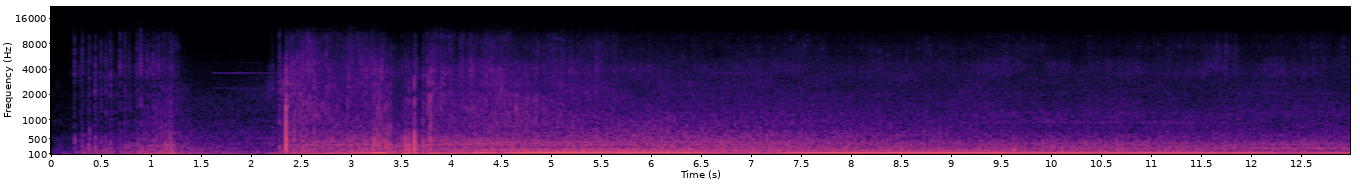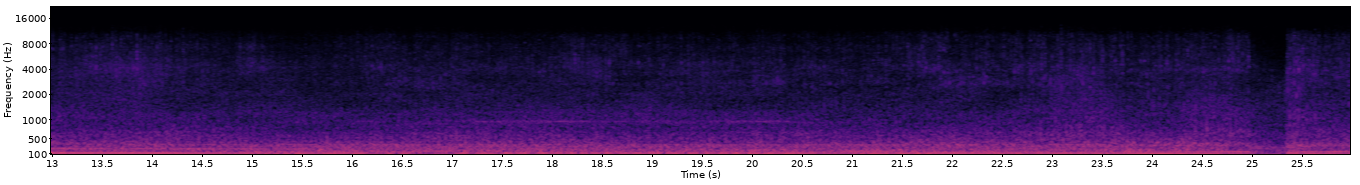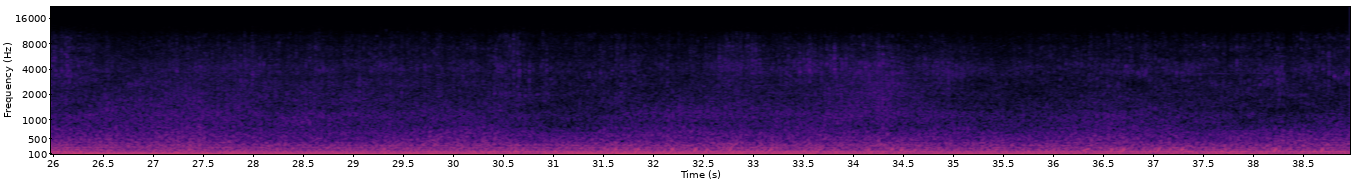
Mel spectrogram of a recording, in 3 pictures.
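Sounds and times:
distant P-40F Kittyhawk aircraft engine starting: 0:00.2 - 0:38.9.

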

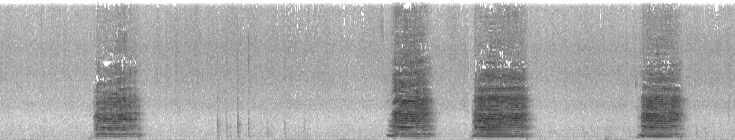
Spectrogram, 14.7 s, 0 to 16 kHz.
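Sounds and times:
Old English goat bleating: 0:01.8 - 0:02.9, 0:07.8 - 0:08.8, 0:09.4 - 0:10.7, 0:12.7 - 0:13.8
wind noise: 0:02.9 - 0:10.0, 0:10.7 - 0:14.6.

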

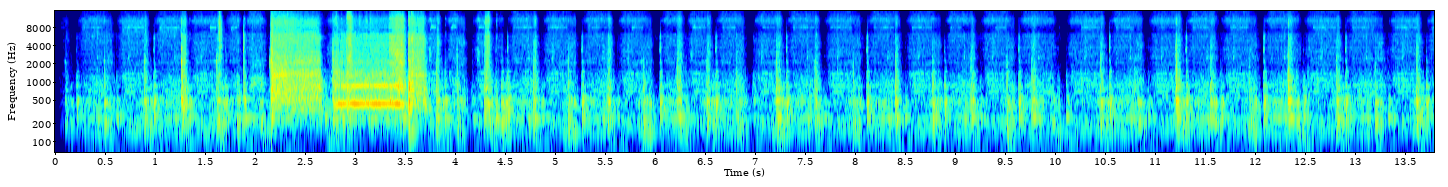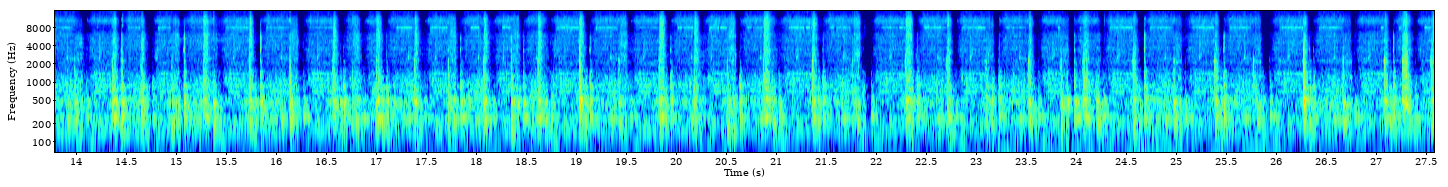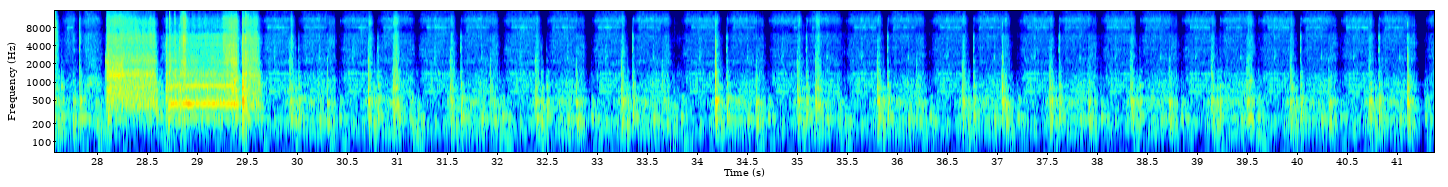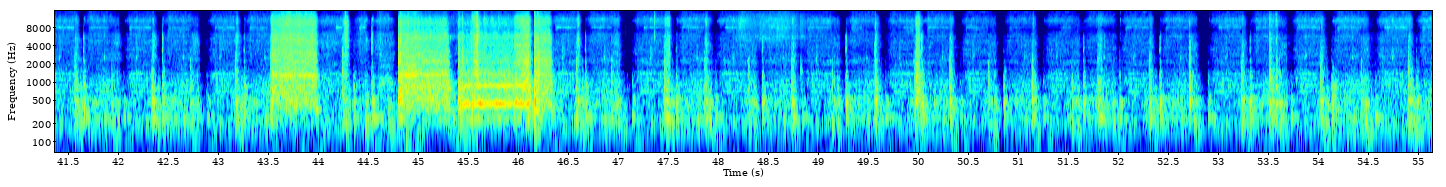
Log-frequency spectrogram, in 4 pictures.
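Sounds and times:
small portable bubble jet printer printing: 0:00.0 - 0:55.1.

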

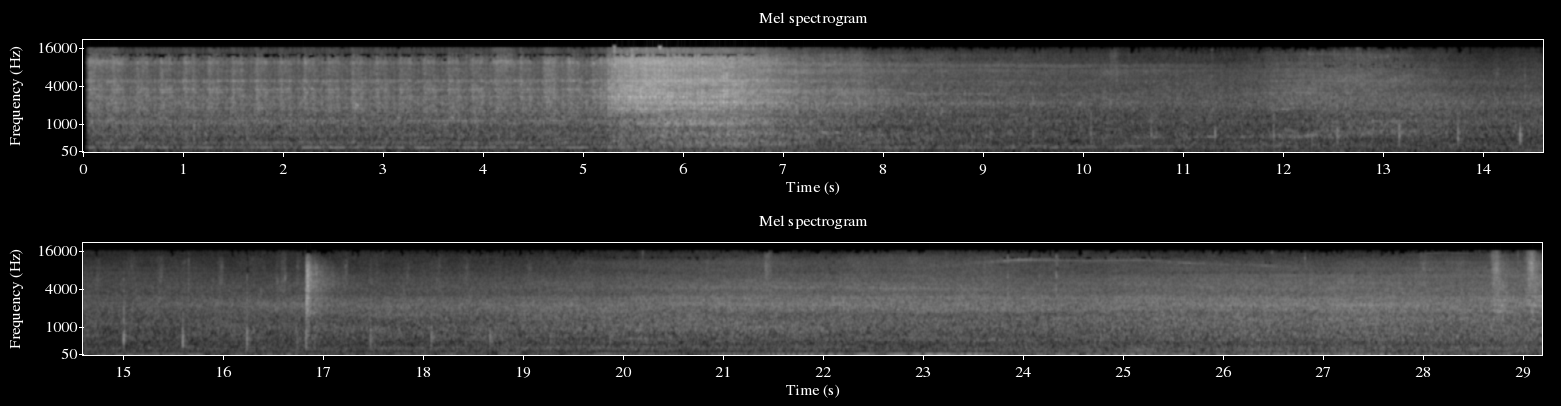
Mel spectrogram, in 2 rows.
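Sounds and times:
city street bus idling and pulling away: 0:00.0 - 0:29.1
people walking on a city street: 0:10.0 - 0:19.5.

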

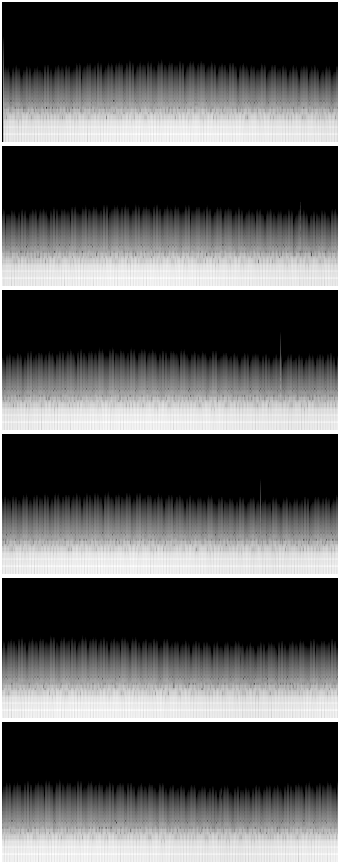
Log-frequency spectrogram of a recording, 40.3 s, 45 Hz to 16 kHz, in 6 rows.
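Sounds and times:
LFE low bass rumble drone: 0:00.0 - 0:40.3.

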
